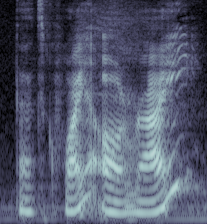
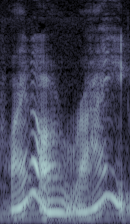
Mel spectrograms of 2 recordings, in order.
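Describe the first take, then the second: First: Slow, wondering question rising at the end; disbelieving. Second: Softer murmur of the phrase, half to himself. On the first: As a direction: savour it as if it can't be true. Good marvels at the kind words. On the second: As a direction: echo the words under his breath in wonder. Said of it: "repeated Mister Good to himself". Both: Acted.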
